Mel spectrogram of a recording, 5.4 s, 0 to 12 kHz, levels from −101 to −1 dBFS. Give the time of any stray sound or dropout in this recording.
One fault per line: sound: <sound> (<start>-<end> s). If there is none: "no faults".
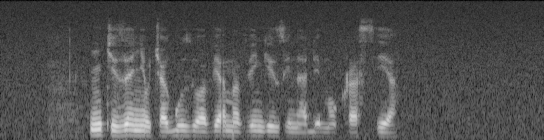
no faults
